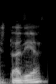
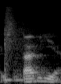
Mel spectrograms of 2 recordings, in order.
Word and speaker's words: Stadia: Este eh, en teoría, Stadia viene del latín y se pronuncia en español Stadia y en inglés Stadia.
